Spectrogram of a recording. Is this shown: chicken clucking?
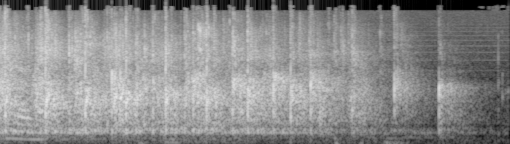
no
